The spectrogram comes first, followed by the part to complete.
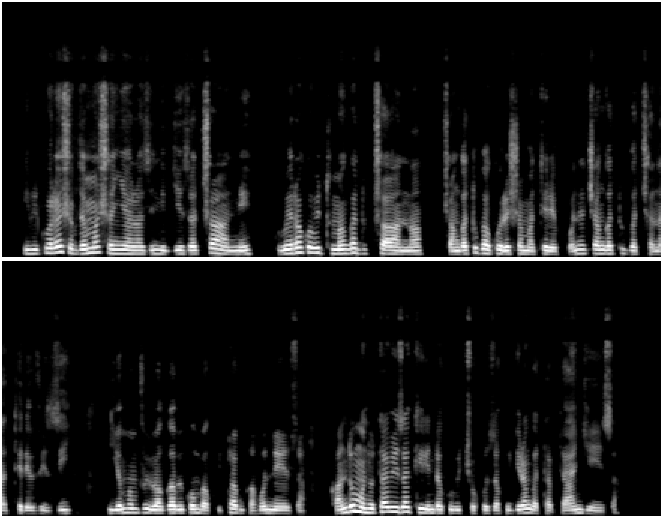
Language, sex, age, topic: Kinyarwanda, female, 25-35, government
